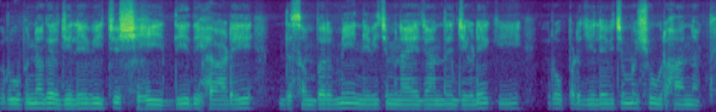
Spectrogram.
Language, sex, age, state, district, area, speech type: Punjabi, male, 18-30, Punjab, Rupnagar, rural, spontaneous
